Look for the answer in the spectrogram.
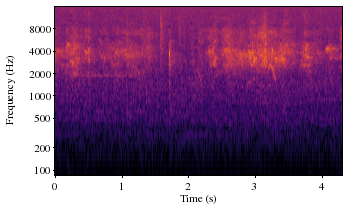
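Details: White-vented myna at Ubon Ratchathani, Thailand, on 21 October 2021, giving a continuous high scratchy chatter of rapid squeaky notes that grows busier and louder midway through.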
